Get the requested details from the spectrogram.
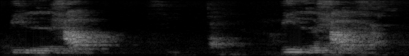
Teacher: Kemudian huruf qaf dari pangkal lidah.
